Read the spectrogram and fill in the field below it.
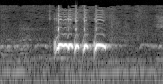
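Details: Zebra dove of local Indonesian stock, singing readily and kept as a training lure for other doves. A single rapid, stuttering coo of about four clipped notes is heard, with a soft continuous background tone before and after.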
